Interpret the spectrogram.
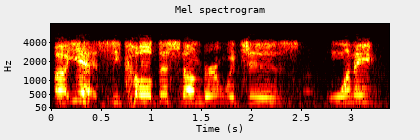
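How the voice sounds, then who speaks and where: A man's voice: sits high, fairly even intonation, moderate pace, pushed and bright. A man calling customer service to complain, talking in an earnest, conversational way. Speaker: caller making a complaint. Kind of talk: prank phone call in earnest conversational tone. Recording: phone call with faint background noise.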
